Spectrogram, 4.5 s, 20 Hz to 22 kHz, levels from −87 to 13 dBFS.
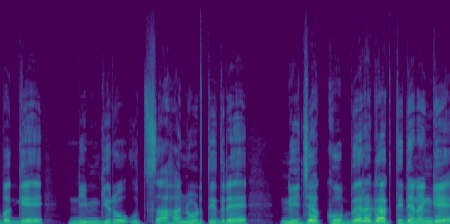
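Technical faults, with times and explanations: Nothing in this speech recording stood out as a technical problem on listening.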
